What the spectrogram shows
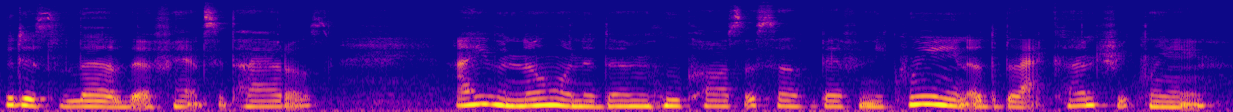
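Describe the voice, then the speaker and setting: A woman's voice: medium pitch, fairly even intonation, moderate pace, mellow, a little hiss or hum, lightly acted. A woman voicing a flippant Southern-drawled vampire. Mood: breezy. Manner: chatty, flippant, slangy. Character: cocky young-looking vampire, century-old street kid. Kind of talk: reading an interactive story aloud.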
